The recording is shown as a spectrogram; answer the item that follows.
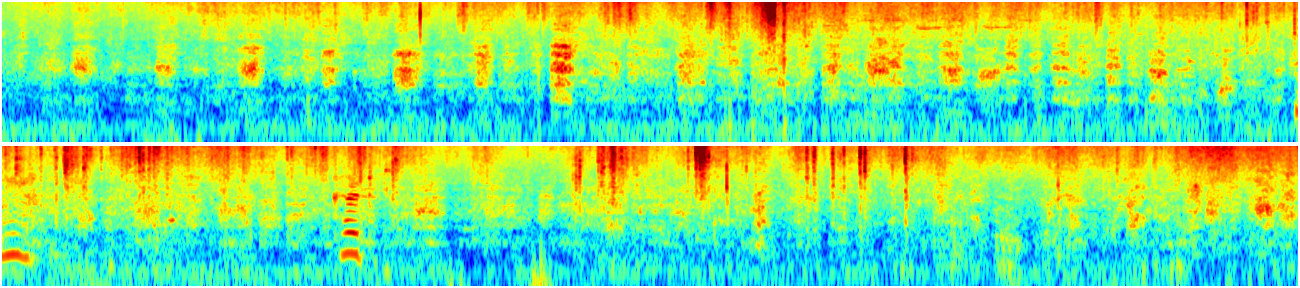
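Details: German Shepherds at play, panting in quick, breathy rhythmic bursts with brief louder puffs throughout, faint voices and outdoor background.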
